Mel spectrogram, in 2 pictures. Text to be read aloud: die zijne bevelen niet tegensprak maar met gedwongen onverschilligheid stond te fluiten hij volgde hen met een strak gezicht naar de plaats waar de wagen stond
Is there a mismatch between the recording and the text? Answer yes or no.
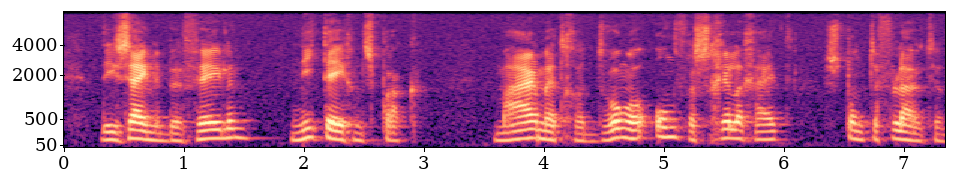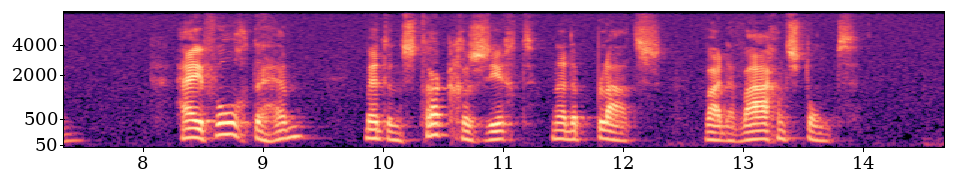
no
